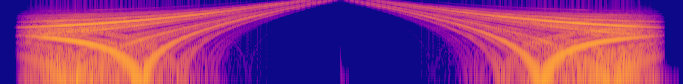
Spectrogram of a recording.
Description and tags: A warpy sound for alien abductions, giant lasers, etc. Made with Harmor + ring modulation in FL Studio.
